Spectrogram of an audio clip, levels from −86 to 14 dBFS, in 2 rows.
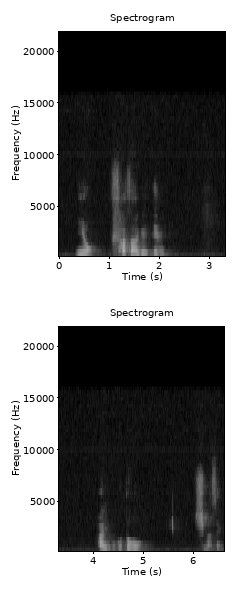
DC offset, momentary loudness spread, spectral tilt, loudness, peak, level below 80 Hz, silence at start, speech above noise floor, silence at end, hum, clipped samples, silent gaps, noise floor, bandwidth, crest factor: under 0.1%; 22 LU; -3.5 dB/octave; -33 LUFS; -10 dBFS; -76 dBFS; 0.35 s; 33 dB; 0.05 s; none; under 0.1%; none; -65 dBFS; 16 kHz; 26 dB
